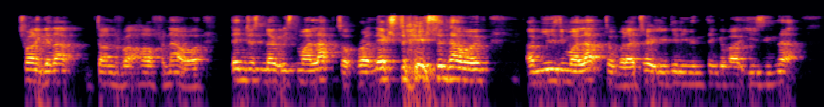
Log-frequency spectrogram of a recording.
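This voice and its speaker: A man with a British accent and fairly high pitch talks very fast with fairly even intonation. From UK. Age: 20s. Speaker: online marketer. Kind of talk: casual chat. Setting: video call. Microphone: laptop mic.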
